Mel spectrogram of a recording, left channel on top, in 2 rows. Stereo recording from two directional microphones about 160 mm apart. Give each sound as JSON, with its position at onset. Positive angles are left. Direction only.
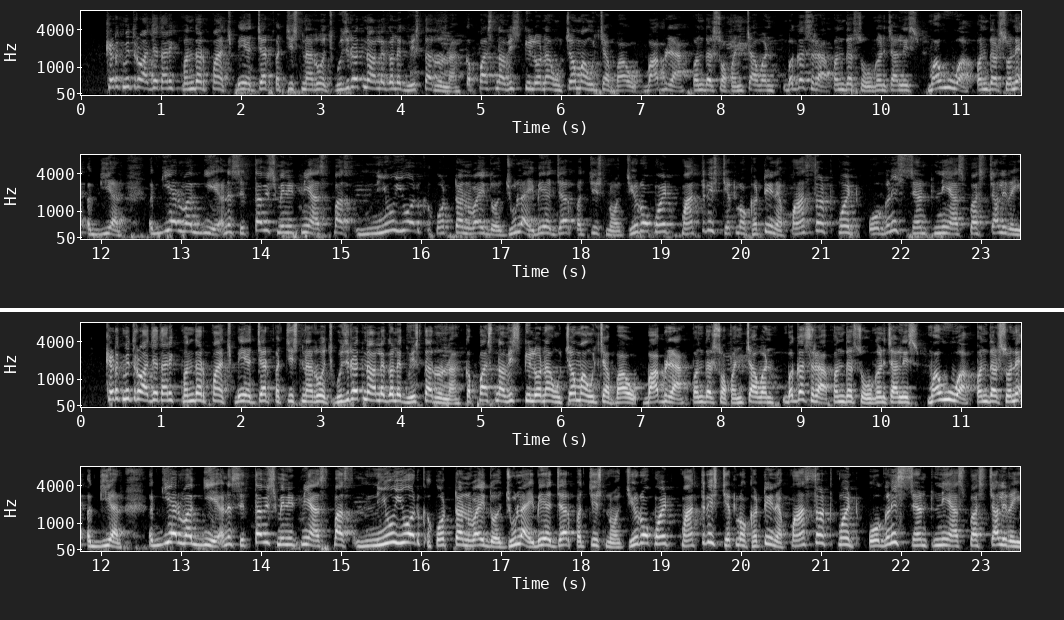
{"t": 0.3, "sound": "speech", "side_deg": -30}
{"t": 7.6, "sound": "speech", "side_deg": -25}
{"t": 8.3, "sound": "speech", "side_deg": -35}
{"t": 15.4, "sound": "speech", "side_deg": -45}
